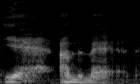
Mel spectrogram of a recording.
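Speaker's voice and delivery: low, slow, laid-back cool guy. Retold or imitated. James drinking his liquor, mock cool guy. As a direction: drop it soft and self-satisfied. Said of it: "he's doing his cool guy stuff".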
